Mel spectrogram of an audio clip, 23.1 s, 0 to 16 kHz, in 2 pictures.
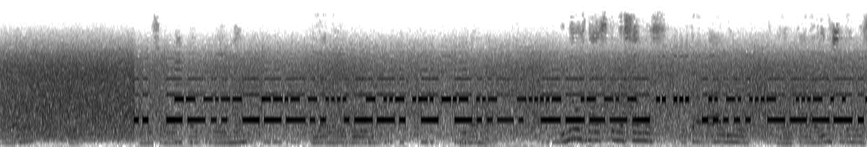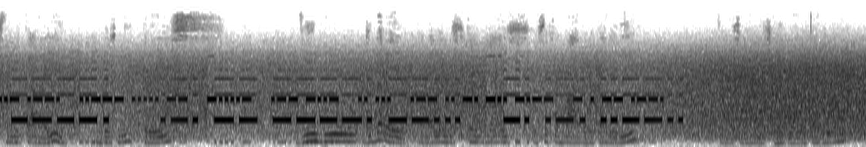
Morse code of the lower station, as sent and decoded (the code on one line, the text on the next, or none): .. --.. ---.. .--. - -..-. ----- / ..... ----. ----. / .-. -- ----. --... / -. .-. ..--..
IZ8PT/0 599 RM97 NR?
